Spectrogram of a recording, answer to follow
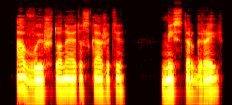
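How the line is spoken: Plain. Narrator (Russian): спросила она

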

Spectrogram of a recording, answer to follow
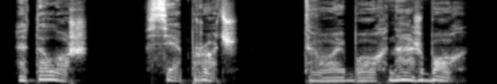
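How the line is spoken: Hissing snake-people. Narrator (Russian): шипели люди-змеи

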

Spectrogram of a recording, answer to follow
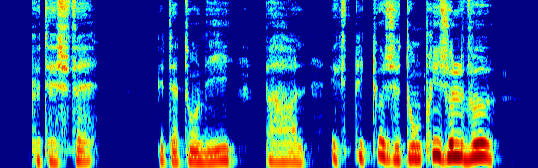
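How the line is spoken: Exclaimed. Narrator (French): s'écria-t-elle

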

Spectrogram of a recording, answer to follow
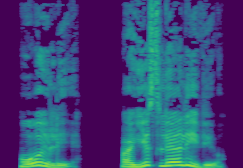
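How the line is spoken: Insinuating inner voice. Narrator (Russian): вкрадчиво отозвался вредный внутренний голос

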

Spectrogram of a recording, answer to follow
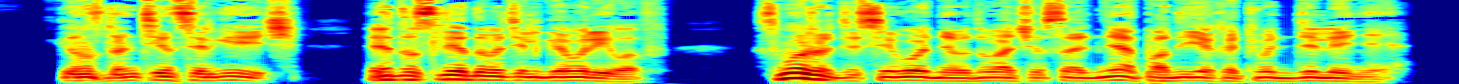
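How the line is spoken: Hoarse voice. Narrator (Russian): послышался хриплый голос

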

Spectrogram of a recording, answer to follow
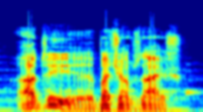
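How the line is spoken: Angry grumble. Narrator (Russian): проворчал Самойленко со злобой

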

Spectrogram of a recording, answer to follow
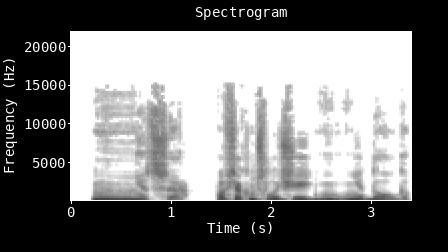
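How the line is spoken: Ashamed mumble. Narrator (Russian): пристыженно пробормотал Клайд

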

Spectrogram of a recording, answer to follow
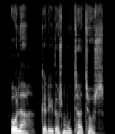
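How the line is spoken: Cavernous voice, interrupted by coughing. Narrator (Spanish): saludó con voz cavernosa, interrumpida por un ataque de tos

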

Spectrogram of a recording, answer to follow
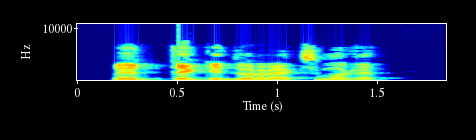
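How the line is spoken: Snorting scoff. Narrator (Russian): хмыкнул стажер

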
